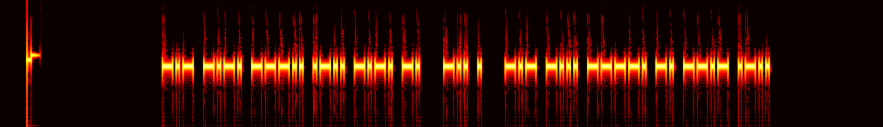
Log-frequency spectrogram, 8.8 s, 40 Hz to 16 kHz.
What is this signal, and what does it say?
Morse code, heard as a keyed tone, about 36 wpm, 700 Hz. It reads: KC8LCN DE KB9NQL
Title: USA Callsign DE Callsign - 6 Characters - 35wpm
